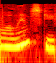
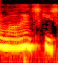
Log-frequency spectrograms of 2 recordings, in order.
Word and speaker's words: Walensky: Rochelle Walensky, Following the Science, by Julie Gerberding.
